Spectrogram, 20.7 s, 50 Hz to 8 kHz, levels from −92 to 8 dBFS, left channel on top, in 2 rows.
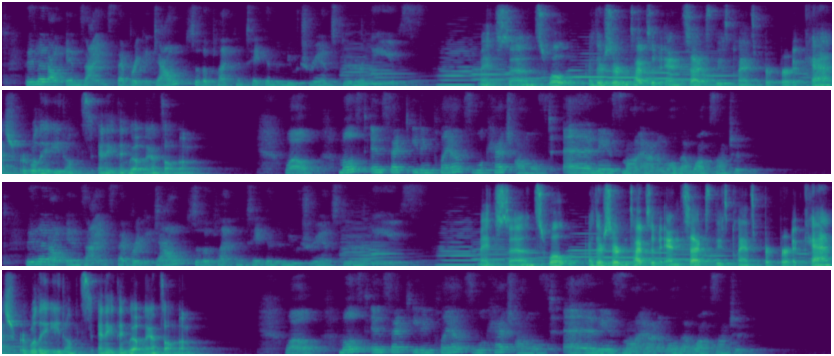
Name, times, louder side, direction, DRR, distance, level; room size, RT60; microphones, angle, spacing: voice 1, 0.1-4.9 7.5-7.9 13.6-17.1 17.4-19.6, left 2 dB, 45° left, 1 dB, 0.6 m, -38 dB
Wind instrument woodwind instrument, 4.2-10.7, left 1 dB, 20° right, 2.5 m, -41 dB
voice 2, 5.9-12.7, right 4 dB, 75° right, 9 dB, 0.6 m, -29 dB
6.3 x 4.2 x 4.3 m, 0.88 s
head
